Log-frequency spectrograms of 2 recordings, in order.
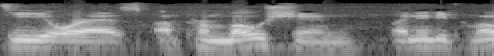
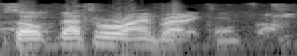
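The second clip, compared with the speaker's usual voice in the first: usual speaking voice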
